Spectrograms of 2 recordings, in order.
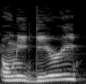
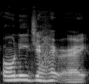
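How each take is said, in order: First: The word ends with a 'ree' sound. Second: The word ends with a 'rai' sound. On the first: The speaker calls it right. "Isn't it Onigiri?" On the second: The speaker calls it wrong. "I'm just questioning the pronunciation"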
